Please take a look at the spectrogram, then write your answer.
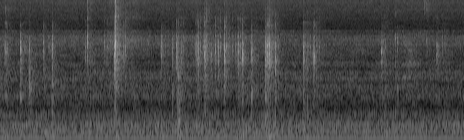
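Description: Keys tapped on a computer keyboard while typing into an online class chat, a quiet, steady patter of clicks with small bursts of louder strokes over a constant low electrical hum in an indoor room.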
